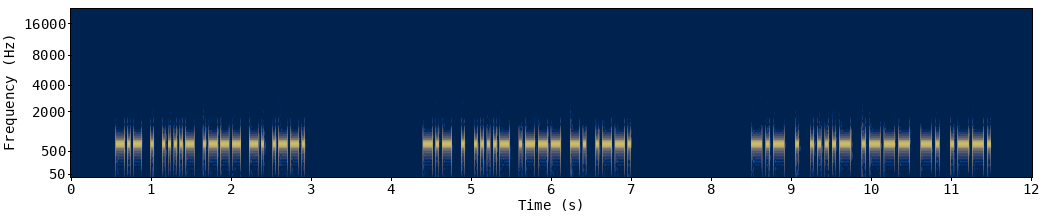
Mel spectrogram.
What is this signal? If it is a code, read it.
Morse code, heard as a keyed tone, about 29 wpm, 700 Hz. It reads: KE4JNP KE4JNP KE4JNP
